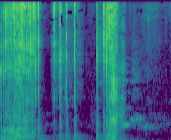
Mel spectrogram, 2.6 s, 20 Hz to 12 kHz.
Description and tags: Queneau carton plus moins rapide 04
grattement sur un carton alveolé
cardboard, paper, pencil, scrape, scratch, scribble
